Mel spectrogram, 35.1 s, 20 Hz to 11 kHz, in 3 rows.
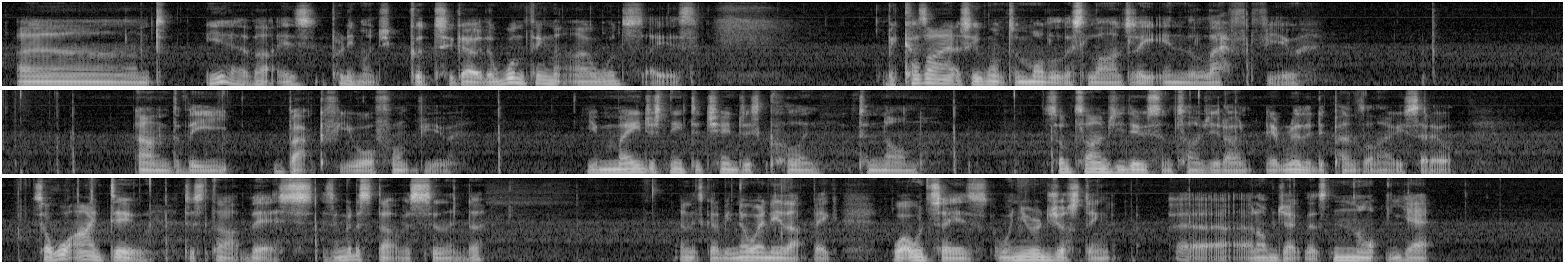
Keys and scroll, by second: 23.9 1.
